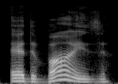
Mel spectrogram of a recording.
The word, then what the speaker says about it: advise: 뜻이 되겠습니다 이번 단어는 advise advise advice라고 발음하시면 되겠고요 이때 강세는 아이의 강세가 있고요 그래서 advice라고 발음하시면 되겠습니다 그리고 뒷부분에 있는는 이번 단어에서 스가 아니라 즈 품사는 동사 뜻은 조하다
